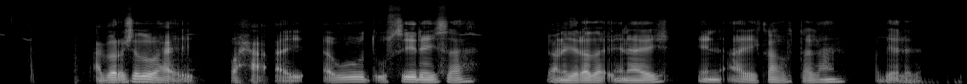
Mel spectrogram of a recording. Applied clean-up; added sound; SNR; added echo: neural mask model RNNoise.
